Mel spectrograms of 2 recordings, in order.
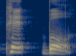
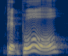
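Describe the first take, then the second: First: The stress is on the first syllable. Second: The stress is on the second syllable. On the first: The speaker calls it right. "the accent is pit bull" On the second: The speaker calls it wrong. "It's not pit bull, right? That sounds weird"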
